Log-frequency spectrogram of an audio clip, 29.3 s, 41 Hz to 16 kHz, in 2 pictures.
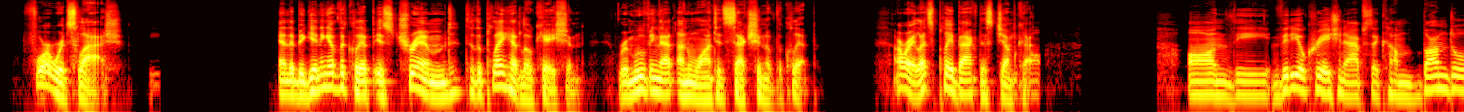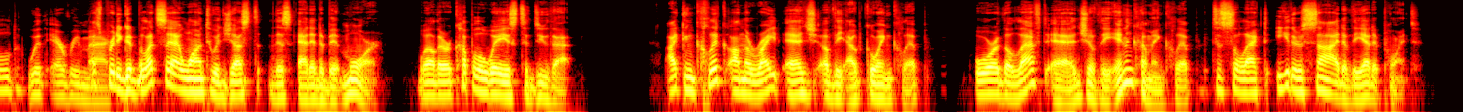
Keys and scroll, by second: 1.4 alt+/, 11.4 space, 15.8 space.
